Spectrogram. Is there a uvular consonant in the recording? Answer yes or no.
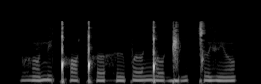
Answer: no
